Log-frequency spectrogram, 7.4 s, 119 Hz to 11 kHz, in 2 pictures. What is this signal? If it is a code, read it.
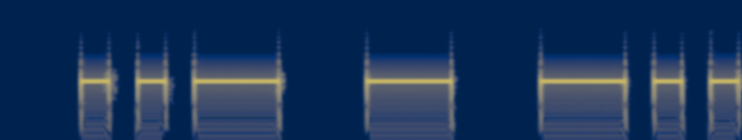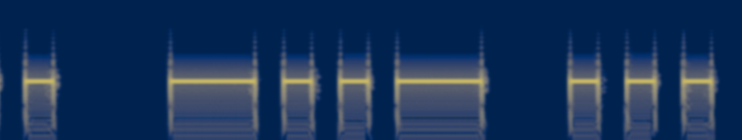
Morse code, heard as a keyed tone, about 8 wpm, 800 Hz. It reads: UTBXS
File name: 8wpm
